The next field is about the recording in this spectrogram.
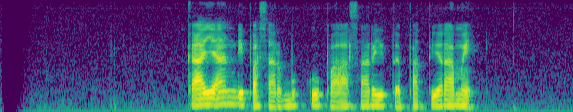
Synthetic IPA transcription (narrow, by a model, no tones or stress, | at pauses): kaajaandipasarbukupalasaɾit̪əpat̪iɾamɛʔ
